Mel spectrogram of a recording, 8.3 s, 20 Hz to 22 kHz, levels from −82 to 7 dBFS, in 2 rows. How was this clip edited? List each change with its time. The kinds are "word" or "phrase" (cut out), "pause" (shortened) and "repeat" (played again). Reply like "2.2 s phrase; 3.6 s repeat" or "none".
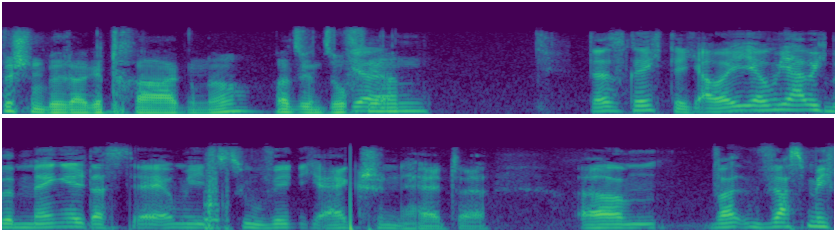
2.8 s pause; 4.1 s phrase; 4.6 s word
